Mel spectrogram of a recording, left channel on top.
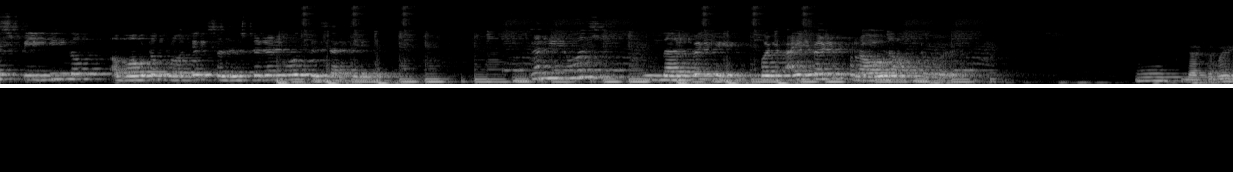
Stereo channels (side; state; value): right; silent; digital silence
